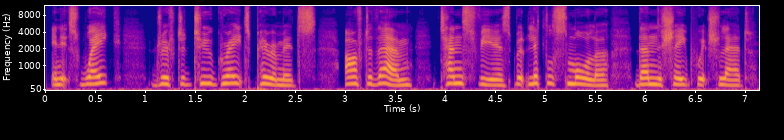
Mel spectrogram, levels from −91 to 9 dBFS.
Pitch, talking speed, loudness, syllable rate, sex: 245 Hz, 160 wpm, -17 LUFS, 4.6 syllables/s, female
